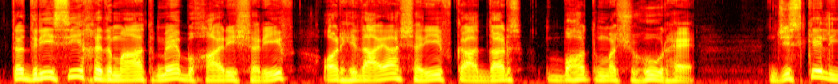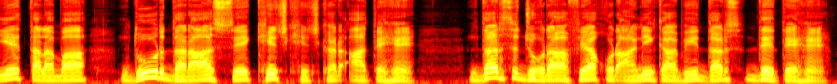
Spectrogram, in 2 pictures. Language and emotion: Urdu, neutral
